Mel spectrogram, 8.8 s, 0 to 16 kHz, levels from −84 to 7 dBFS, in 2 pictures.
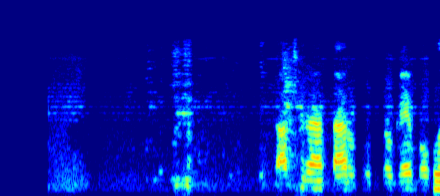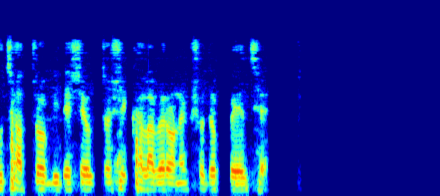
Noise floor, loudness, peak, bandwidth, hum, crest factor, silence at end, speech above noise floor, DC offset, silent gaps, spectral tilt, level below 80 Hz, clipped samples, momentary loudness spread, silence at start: -69 dBFS; -19 LUFS; 0 dBFS; 7.8 kHz; none; 22 dB; 1.75 s; 50 dB; under 0.1%; 6.64-6.70 s; -5 dB/octave; -64 dBFS; under 0.1%; 21 LU; 1.75 s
